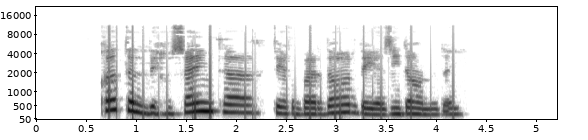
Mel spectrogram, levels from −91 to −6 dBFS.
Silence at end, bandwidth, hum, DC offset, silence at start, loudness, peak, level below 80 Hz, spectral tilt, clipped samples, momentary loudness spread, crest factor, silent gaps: 0.95 s; 11.5 kHz; none; under 0.1%; 0.7 s; -21 LUFS; -4 dBFS; -54 dBFS; -6 dB/octave; under 0.1%; 12 LU; 18 dB; none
